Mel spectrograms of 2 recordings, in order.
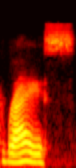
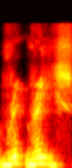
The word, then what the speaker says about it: Rhys: But for me, I still like rice. So I'm Yeah. like, you're It's wrong, just, I'm right. yeah, but Reese, the way it's spelled, that is a very old Welsh name, Reese.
